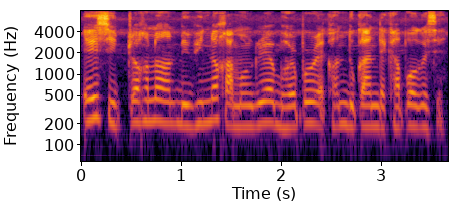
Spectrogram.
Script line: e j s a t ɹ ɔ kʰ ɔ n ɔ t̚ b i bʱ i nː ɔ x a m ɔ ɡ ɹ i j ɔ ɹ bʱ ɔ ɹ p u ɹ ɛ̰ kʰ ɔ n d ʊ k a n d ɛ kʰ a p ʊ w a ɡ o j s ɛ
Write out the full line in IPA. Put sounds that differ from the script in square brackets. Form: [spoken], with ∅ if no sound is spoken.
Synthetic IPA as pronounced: e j s [i] t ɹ ɔ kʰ ɔ n ɔ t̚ b i bʱ i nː ɔ x a m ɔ ɡ ɹ i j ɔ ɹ bʱ ɔ ɹ p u ɹ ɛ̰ kʰ ɔ n d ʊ k a n d ɛ kʰ a p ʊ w a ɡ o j s ɛ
